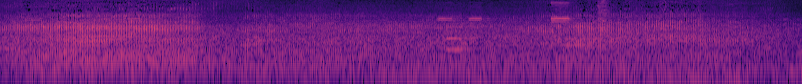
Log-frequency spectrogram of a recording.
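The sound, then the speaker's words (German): Loud, steady street traffic noise on a fine-weather day: a continuous engine rumble with a droning hum, swelling a little in the first two seconds and then holding level, with no voices. “Äh, wahrscheinlich hört man hier die äh, Straße gerade ziemlich, äh, deswegen äh, ja, melde ich mich später nochmal.”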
